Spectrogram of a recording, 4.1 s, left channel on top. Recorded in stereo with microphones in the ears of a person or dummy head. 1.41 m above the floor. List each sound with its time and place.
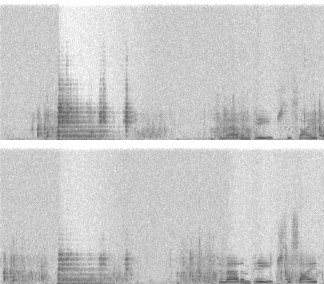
0.7 s a gunshot: 60° left (ahead or behind)
2.7 s a woman speaking: 35° right (ahead or behind)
